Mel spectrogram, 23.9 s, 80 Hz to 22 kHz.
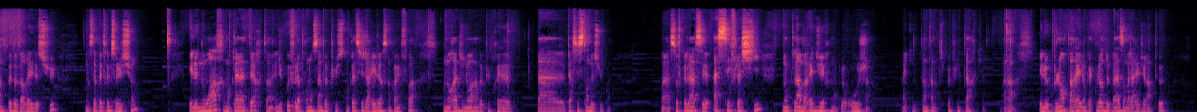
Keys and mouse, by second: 5.4 right click, 15.1 right click, 21.6 right click.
